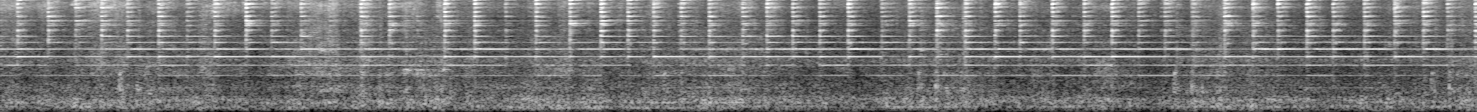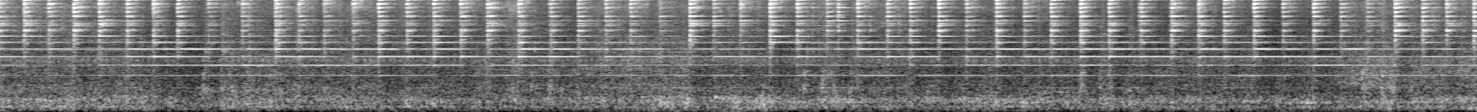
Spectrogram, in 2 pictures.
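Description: Intermodal freight train's container cars rolling past close by, wheels clacking over rail joints in a quick, uneven rhythm. Over this, a grade-crossing bell rings steadily with high, ringing tones.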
